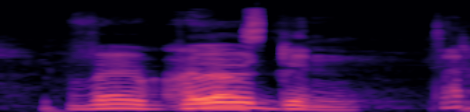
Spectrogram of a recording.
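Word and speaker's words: Verbruggen: I just Verbergen. Is that right? Vabrugin. It's Vabrugin.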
